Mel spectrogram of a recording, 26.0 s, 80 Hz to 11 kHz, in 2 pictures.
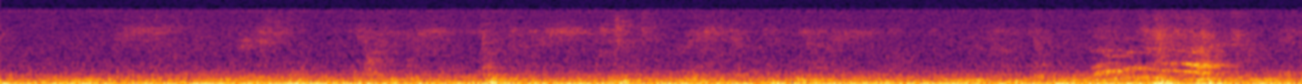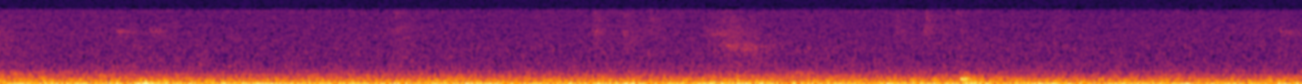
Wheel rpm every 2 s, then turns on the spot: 0, 0, 0, 0, 0, 0, 0, 0, 0, 0, 0, 0, 0.
none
